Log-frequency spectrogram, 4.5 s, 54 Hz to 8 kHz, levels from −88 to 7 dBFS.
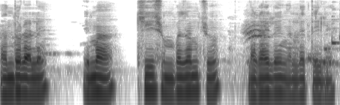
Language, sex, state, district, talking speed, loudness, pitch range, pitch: Wancho, male, Arunachal Pradesh, Longding, 95 wpm, -16 LUFS, 95-110 Hz, 100 Hz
